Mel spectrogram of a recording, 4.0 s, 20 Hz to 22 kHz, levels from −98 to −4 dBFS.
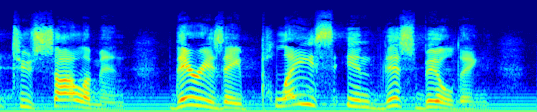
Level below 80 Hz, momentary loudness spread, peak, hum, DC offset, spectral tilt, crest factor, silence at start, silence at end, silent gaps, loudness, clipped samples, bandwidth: -54 dBFS; 16 LU; -14 dBFS; none; under 0.1%; -2.5 dB/octave; 22 dB; 0 s; 0 s; none; -34 LUFS; under 0.1%; 15 kHz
